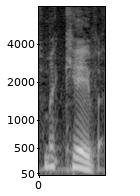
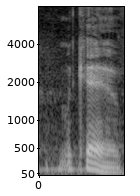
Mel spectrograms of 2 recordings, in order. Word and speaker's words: McCabe: I've mispronounced your last name for as long as I've known you. – That's all right. McCabe. It sounds more Irish than Russian.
